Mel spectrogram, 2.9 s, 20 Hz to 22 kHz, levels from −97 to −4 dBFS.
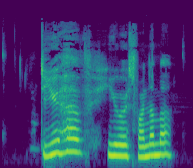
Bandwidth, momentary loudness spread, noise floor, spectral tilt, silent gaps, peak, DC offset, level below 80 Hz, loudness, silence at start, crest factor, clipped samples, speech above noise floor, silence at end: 13.5 kHz; 7 LU; -55 dBFS; -4.5 dB/octave; none; -8 dBFS; under 0.1%; -70 dBFS; -21 LUFS; 0.6 s; 14 dB; under 0.1%; 35 dB; 0.35 s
